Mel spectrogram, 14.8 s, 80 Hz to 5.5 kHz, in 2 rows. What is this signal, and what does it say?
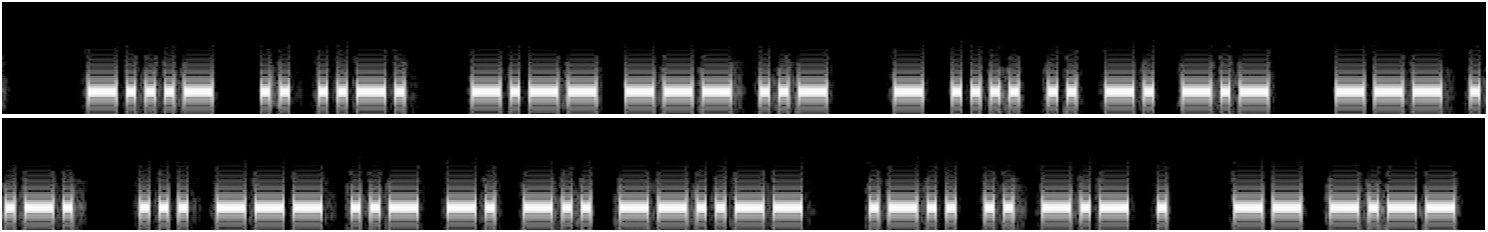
Morse code, heard as a keyed tone, about 25 wpm, 600 Hz. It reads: <BT> IF YOU THINK OF SOUND, LIKE MY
